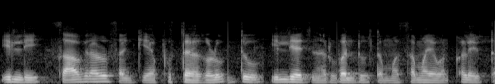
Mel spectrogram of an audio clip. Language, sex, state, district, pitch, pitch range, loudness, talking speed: Kannada, male, Karnataka, Shimoga, 100 Hz, 100-110 Hz, -20 LUFS, 145 wpm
